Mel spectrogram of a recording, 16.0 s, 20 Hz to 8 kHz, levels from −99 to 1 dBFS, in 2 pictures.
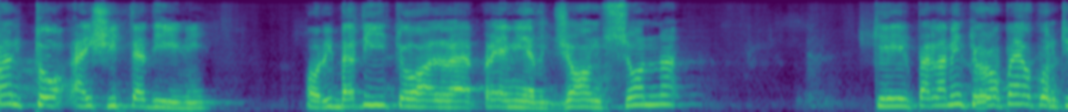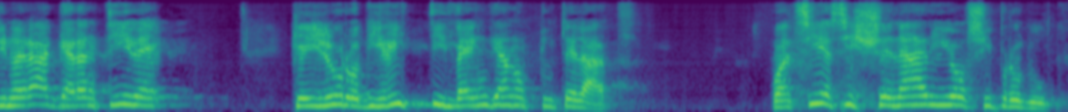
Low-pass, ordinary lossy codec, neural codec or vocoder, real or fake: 7.2 kHz; none; codec, 16 kHz, 2 kbps, FreqCodec, larger model; fake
